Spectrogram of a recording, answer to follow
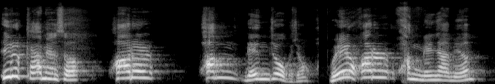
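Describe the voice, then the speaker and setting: A woman's voice: high-pitched, unhurried. A woman giving a meditation lesson, acting out other people's words as she explains. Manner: animated, acts out quoted speech of others. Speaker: meditation teacher.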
